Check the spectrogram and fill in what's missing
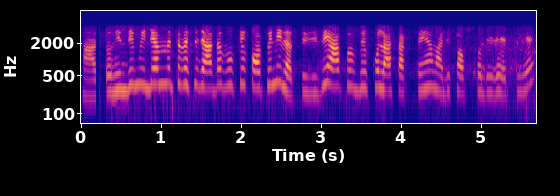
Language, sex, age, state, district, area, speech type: Hindi, female, 30-45, Madhya Pradesh, Seoni, urban, conversation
